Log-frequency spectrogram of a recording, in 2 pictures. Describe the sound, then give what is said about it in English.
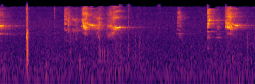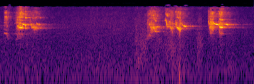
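Cape Parrot calls: harsh, high-pitched squawks in several separate bursts with short gaps between them, loud and alone with no voices. “that's the sound of the Cape Parrot.”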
